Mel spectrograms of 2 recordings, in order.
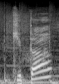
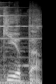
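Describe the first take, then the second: First: The stress is on the second syllable. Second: The stress is on the first syllable. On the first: The speaker calls it wrong. "Часто ее называют как кита" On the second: The speaker calls it right. "ударение правильно ставить на первый слог"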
